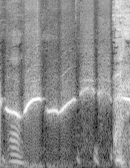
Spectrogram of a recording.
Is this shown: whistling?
yes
